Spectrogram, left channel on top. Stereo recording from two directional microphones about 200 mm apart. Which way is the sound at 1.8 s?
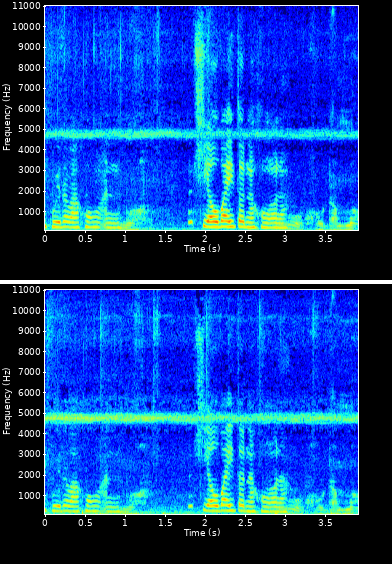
10° left (ahead or behind).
